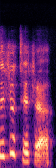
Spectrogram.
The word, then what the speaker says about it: Tisha: That's pronounced Tisha.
